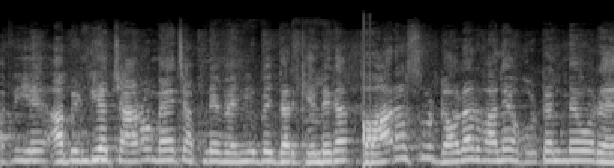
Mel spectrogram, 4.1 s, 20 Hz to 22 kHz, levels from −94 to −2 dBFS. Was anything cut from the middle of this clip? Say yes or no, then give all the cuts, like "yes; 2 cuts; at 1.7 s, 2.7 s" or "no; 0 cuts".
yes; 1 cut; at 2.4 s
